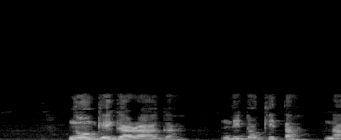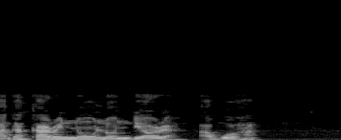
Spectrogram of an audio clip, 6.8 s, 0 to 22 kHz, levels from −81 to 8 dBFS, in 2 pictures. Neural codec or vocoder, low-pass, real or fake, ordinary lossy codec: codec, 16 kHz, 16 kbps, FreqCodec, larger model; 7.2 kHz; fake; AAC, 48 kbps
